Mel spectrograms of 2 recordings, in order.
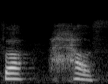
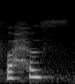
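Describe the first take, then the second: First: فحص split into fa, HAS; فحص in two separate, full syllables; clear "ha" syllable. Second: فحص as fa-hus, stress at the front; فحص, light second vowel; noun with short vowel. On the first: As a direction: give فحص a full "a" after ح. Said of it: "There's a ha". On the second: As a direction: say فحص together with a weak "uh". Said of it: "don't get confused with, between". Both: Shown as a demonstration.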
